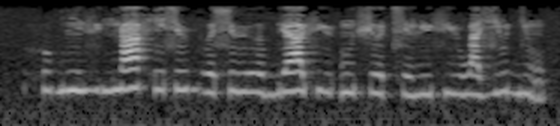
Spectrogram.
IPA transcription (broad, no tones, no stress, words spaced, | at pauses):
hubĩvʲɨ ŋa hisʉbʱɵ sʉɦɵ bʲa fʲʉʔũʃɵt͡sɨ lʲʉfʲʉwa zʲu dʲũ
